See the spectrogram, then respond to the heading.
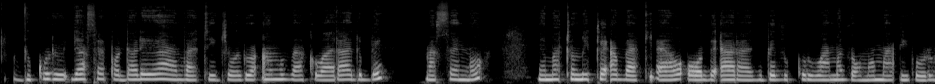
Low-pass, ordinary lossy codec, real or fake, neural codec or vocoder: none; none; fake; codec, 44.1 kHz, 1.7 kbps, Pupu-Codec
